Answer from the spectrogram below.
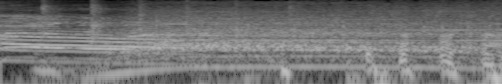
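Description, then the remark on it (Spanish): A quiz-show buzzer sounds: a loud, harsh, harmonic-rich drone that dips slightly in pitch at the start, then holds steady for over two seconds over a rushing hiss, with faint voices beneath. “vamos a pedir el bar porque ha sonado sobre el gong.”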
